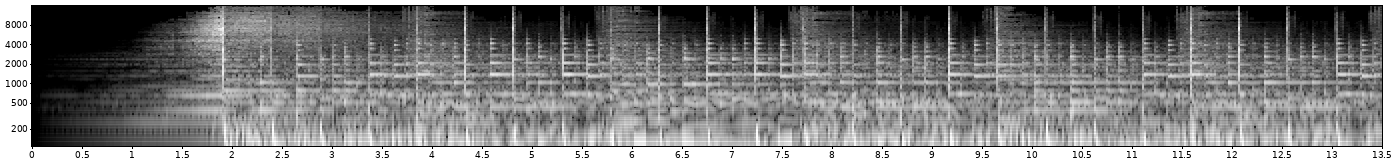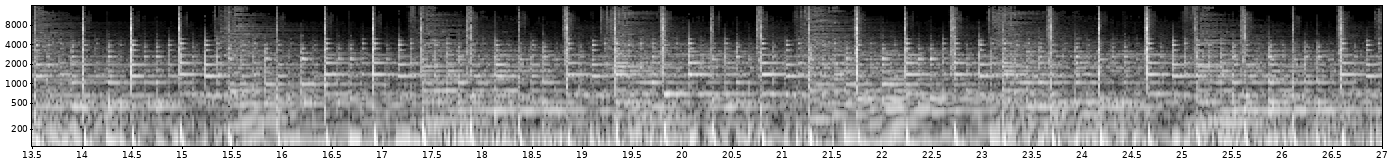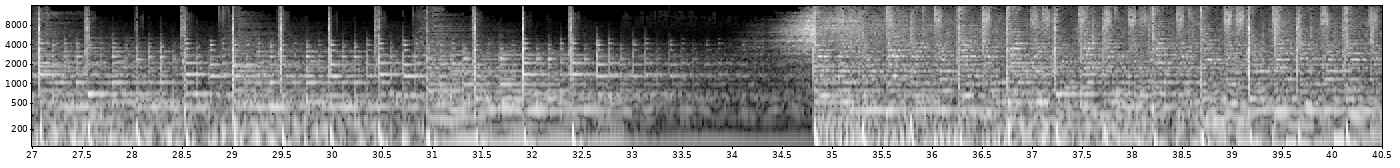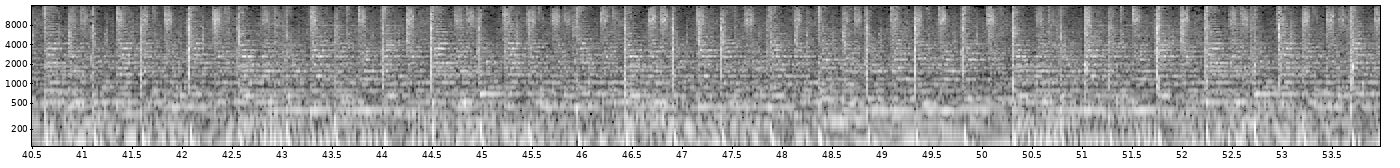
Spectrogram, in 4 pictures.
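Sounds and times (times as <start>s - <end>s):
presentation music: 1.1s - 53.9s.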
